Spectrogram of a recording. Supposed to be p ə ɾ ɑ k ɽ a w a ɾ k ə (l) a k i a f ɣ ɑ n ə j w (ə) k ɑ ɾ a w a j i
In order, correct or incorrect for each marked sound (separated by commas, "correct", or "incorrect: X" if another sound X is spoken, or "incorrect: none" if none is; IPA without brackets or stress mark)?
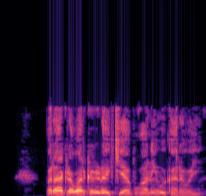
incorrect: ɽ, correct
